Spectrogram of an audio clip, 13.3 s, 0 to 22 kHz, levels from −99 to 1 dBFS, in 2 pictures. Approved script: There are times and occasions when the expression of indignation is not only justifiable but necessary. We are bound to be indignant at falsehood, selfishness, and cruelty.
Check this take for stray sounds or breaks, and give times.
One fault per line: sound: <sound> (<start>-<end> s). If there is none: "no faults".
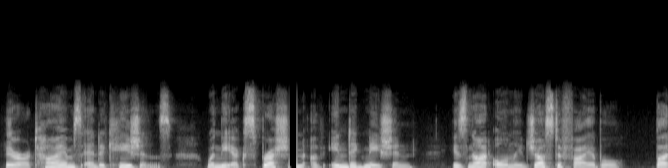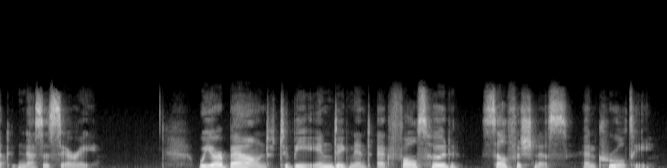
sound: dropout (2.9-3.0 s)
